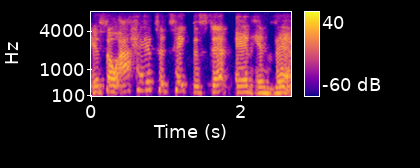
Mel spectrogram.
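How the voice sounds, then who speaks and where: This woman has an unremarkable speaking voice, pitched fairly high. Her pace is moderate, with ordinary pitch variation. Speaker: brand coach, co-host of live class. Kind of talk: live online class talk, personal testimony.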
